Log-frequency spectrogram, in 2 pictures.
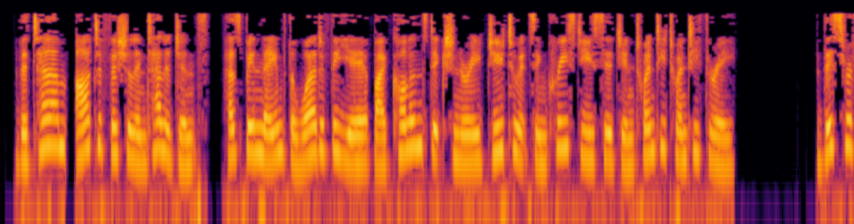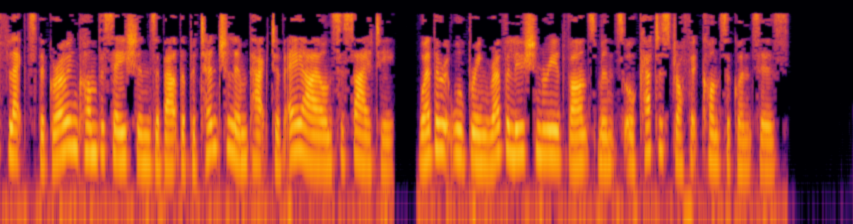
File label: English Newsroom Advanced FAST Reading; AI Named Collins Dictionary Word of the Year 2023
